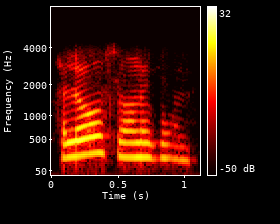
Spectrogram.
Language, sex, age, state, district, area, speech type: Kashmiri, female, 30-45, Jammu and Kashmir, Baramulla, rural, conversation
